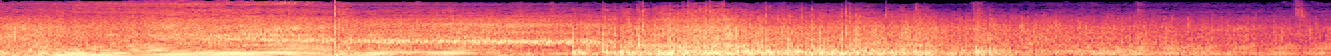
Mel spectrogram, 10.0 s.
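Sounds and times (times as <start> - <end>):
fireworks crackling: 2.4 - 9.9
steady pitched drone: 7.7 - 9.9.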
